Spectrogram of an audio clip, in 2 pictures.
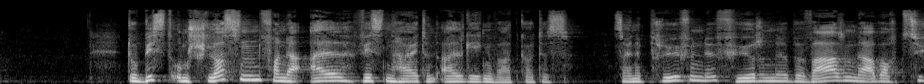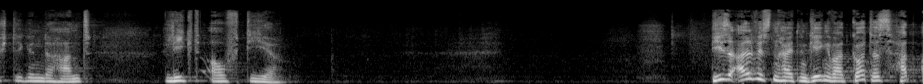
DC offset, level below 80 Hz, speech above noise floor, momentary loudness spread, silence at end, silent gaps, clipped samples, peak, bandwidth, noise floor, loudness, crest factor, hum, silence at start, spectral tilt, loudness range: under 0.1%; -60 dBFS; 43 dB; 9 LU; 0.05 s; none; under 0.1%; 0 dBFS; 13.5 kHz; -60 dBFS; -18 LUFS; 18 dB; none; 1 s; -4.5 dB/octave; 7 LU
